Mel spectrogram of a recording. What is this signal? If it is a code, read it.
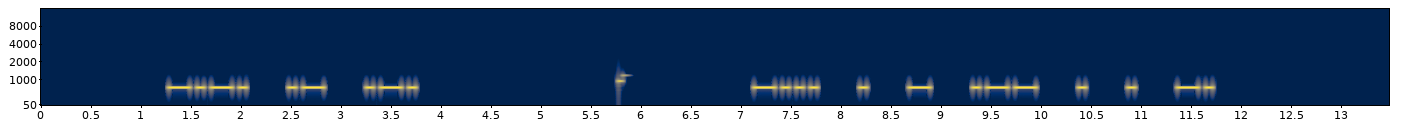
Morse code, heard as a keyed tone, about 17 wpm, spaced as for 12 wpm, 700 Hz. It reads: CAR BETWEEN
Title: 2x Character Spacing - Top 300 Words - 17wpm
